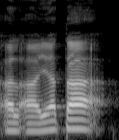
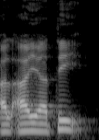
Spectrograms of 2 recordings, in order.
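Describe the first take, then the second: First: The word ends with an 'a' vowel. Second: The word ends with an 'i' vowel. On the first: It tells the reader to recite the verse. "Bisa juga dibaca" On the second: It continues to the end of the verse. "bisa dibaca kasrah. Majrur"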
